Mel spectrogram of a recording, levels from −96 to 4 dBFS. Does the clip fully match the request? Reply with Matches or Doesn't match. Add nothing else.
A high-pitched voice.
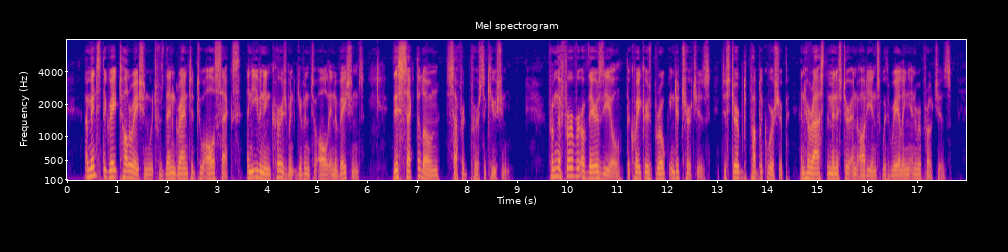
Doesn't match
